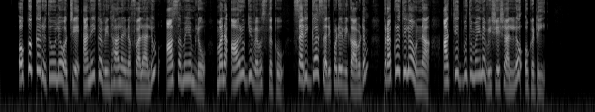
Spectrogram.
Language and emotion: Telugu, neutral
